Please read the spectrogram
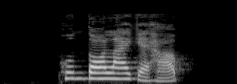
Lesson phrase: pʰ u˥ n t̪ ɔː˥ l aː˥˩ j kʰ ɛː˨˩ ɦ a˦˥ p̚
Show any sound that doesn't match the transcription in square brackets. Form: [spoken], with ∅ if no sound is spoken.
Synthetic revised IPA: pʰ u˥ n t̪ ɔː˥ l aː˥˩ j [k] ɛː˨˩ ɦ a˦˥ p̚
